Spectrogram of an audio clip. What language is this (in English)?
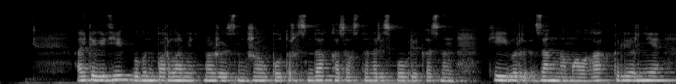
Kazakh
